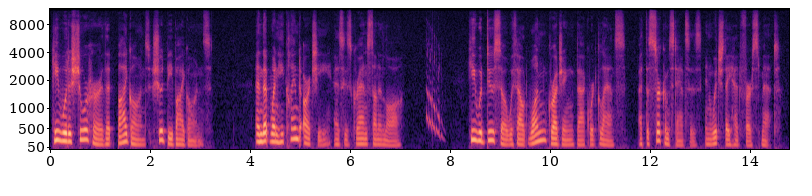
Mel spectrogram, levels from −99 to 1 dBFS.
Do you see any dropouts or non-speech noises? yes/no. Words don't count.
yes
